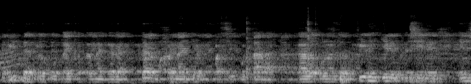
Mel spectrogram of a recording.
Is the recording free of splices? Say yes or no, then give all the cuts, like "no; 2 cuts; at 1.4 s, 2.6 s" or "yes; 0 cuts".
yes; 0 cuts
